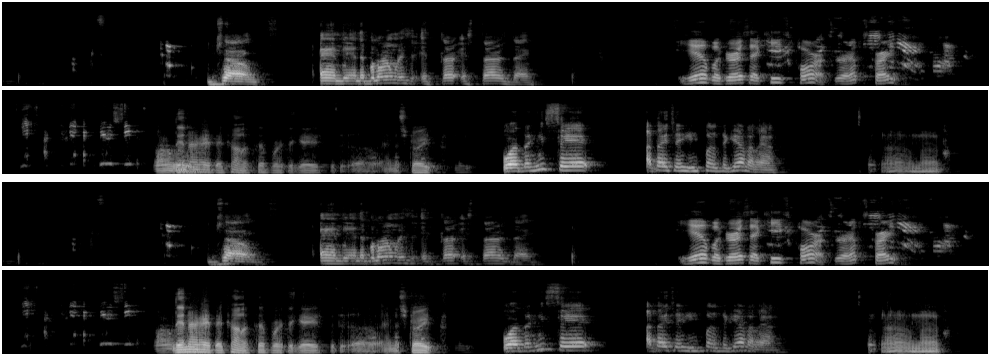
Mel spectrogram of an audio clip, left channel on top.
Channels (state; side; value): normal; both; correlation 0.73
